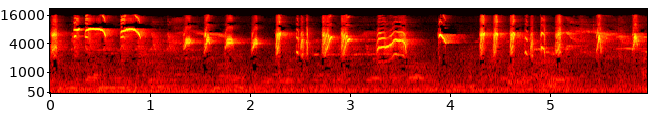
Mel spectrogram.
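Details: Olive-backed sunbird training song meant to trigger other sunbirds: energetic stream of sharp chips, short buzzy trills and falling whistled slurs, loud and nearly continuous.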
